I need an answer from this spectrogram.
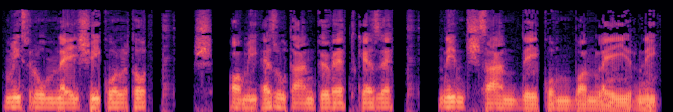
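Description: A man narrating a thriller novel in first person, reading in a steady, measured way. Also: low-pitched, no room sound. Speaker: audiobook narrator. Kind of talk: scripted narration.

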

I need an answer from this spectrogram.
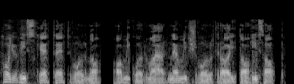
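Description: A man reading a story aloud as an audiobook narrator, in a steady, even storytelling delivery. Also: rumbling low, no echo. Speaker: audiobook reader. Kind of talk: scripted narration.

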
